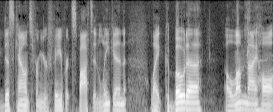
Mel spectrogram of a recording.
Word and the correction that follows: Qdoba: Did I pronounce that wrong? – Qdoba. – Qdoba.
